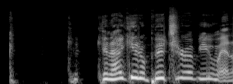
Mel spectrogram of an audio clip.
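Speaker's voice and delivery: high, loud stammering fan imitation; shaking with nerves. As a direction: stutter it as a mimicked overwhelmed fan. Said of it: "he's, like, shaking".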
